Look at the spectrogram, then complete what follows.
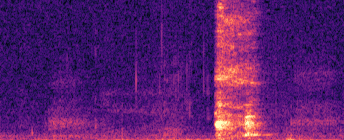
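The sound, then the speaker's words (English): A single harsh, forceful cough bursts out sharply after a moment of near silence, a quick double-pulsed hack that ends as abruptly as it starts, with faint room noise around it. “Boy, aggressive ass coughs.”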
